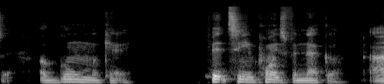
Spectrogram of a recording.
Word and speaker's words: Ogwumike: I say it like that because I'll be trying to not mispronounce it. Ogwumike.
